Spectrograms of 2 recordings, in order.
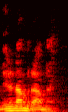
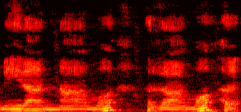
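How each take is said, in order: First: It is read smoothly in one go. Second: It is read slowly, like a beginner child.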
